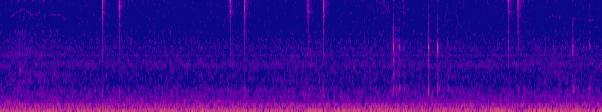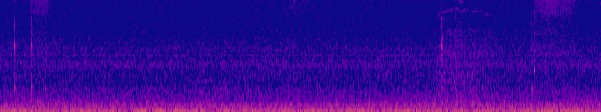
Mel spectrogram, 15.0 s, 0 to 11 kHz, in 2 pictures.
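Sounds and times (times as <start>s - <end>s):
faint low hum: 0.0s - 15.0s
faint sharp clicks: 1.2s - 1.6s, 2.8s - 3.2s, 3.8s - 4.2s, 6.3s - 8.2s.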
